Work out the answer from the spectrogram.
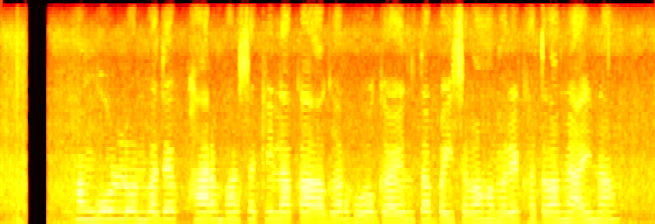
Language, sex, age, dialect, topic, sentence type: Bhojpuri, female, 18-24, Western, banking, question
